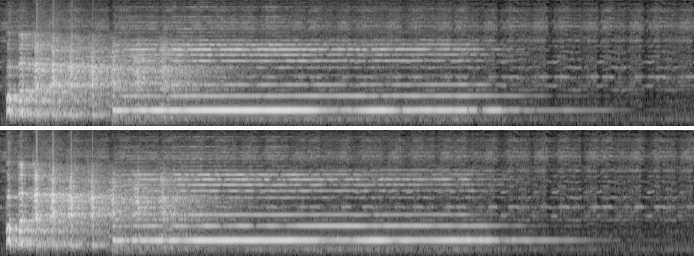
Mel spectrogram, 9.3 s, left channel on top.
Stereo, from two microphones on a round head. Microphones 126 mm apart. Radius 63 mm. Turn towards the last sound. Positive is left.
turn(degrees=15)  # may be behind; listen again after turning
